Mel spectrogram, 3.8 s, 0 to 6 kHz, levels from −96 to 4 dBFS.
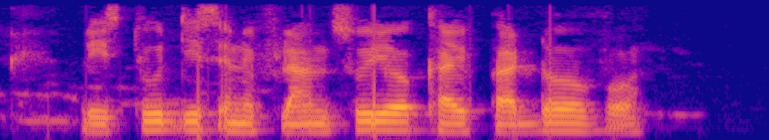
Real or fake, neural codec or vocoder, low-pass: real; none; 5.4 kHz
